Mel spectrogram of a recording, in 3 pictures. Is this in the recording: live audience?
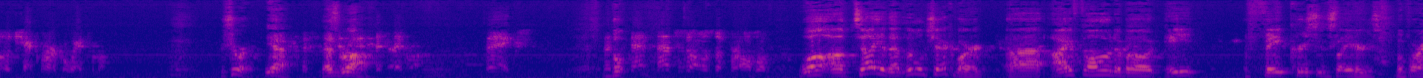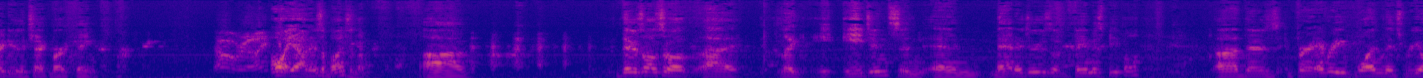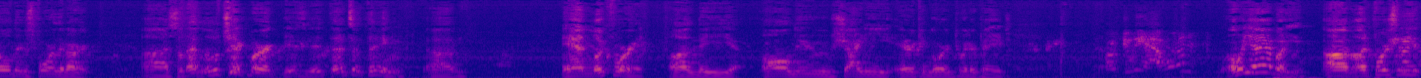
no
